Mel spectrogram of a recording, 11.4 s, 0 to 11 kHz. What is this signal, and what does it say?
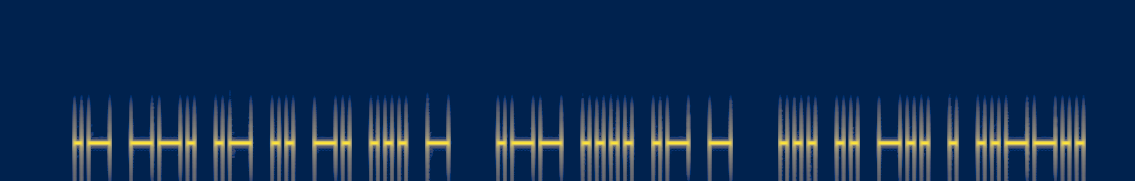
Morse code, heard as a keyed tone, about 17 wpm, 700 Hz. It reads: AGAINST WHAT SIDE?
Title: Sentences from Top 400 Words 17wpm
